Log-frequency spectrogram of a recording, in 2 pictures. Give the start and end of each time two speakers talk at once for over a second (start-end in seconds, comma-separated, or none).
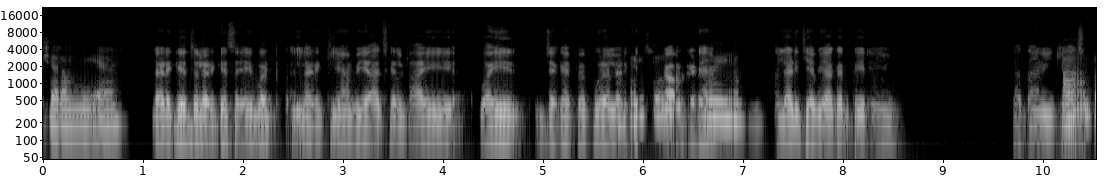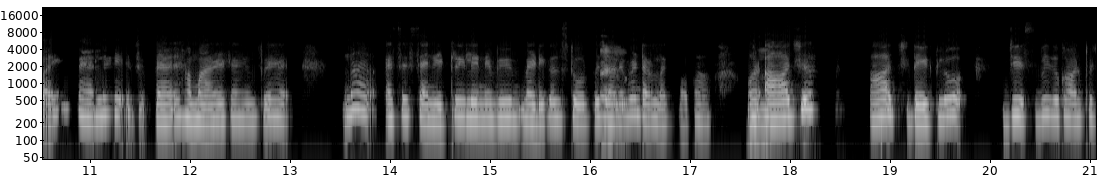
5.7-7.2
